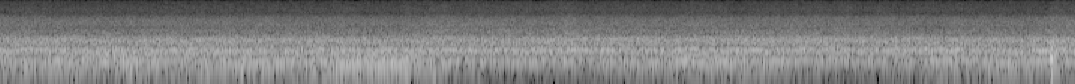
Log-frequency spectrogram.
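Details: Swarm of honey bees freshly hived after being gathered from an apple tree; a continuous humming drone fills the recording, with a short knock near the end.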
